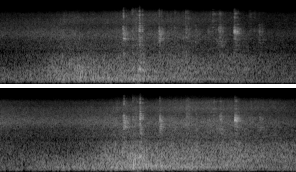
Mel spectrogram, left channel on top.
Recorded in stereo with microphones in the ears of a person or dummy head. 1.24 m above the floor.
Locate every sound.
1.2 s keys jangling: 85° left, 3.5 m; by 2.7 s 75° left (ahead or behind), 3 m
